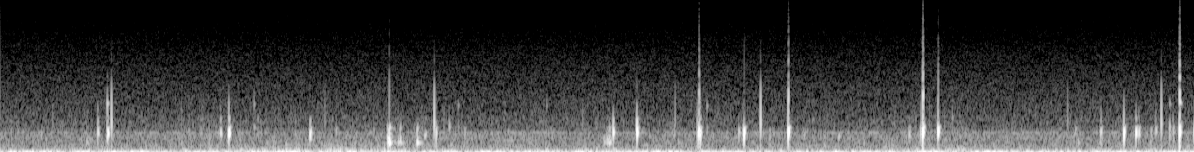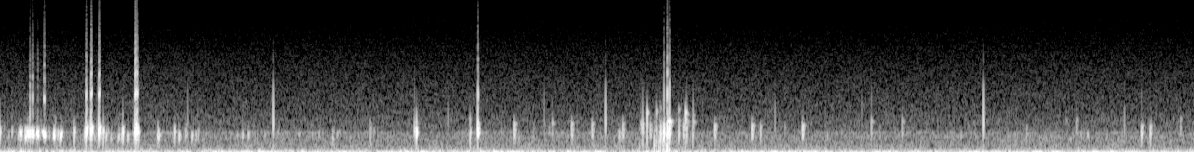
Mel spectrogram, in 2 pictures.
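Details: Gurgling bowel sounds (borborygmi) over a steady low rumble, heard through a stethoscope placed on multiple parts of the abdomen in a self-recording.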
